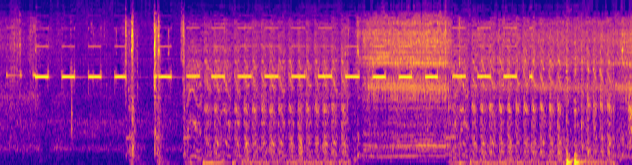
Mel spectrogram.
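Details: Toyota car in cold snowy December start, fuel pump heard running, earlier battery connection issue: door chime pings, then the starter churns steadily for several seconds and never catches. Cranks but won't start; cause unconfirmed.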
